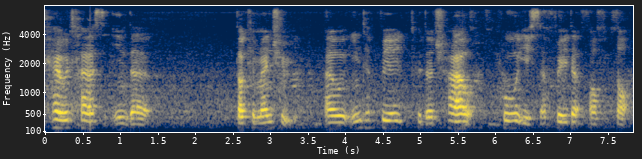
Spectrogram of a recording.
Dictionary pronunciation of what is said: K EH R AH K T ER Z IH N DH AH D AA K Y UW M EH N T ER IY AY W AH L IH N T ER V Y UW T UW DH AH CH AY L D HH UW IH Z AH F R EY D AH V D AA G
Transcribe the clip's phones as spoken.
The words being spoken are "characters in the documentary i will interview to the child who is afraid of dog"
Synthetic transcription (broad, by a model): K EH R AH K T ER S IH N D AH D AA K Y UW M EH N T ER IY AY W AH L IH N T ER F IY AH T UW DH AH CH AY L D HH UW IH S AH F R EY D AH F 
